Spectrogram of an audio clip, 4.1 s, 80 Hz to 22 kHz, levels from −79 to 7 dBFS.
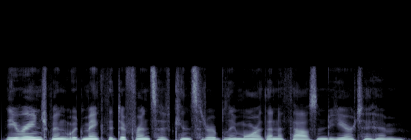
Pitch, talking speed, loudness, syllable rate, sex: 170 Hz, 235 wpm, -18 LUFS, 6.7 syllables/s, female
